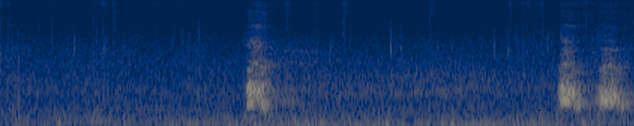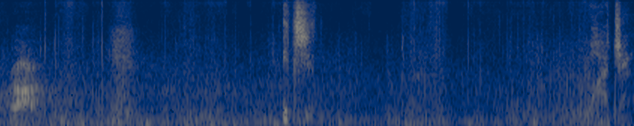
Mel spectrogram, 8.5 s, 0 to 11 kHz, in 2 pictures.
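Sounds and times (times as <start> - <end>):
steady noise: 0.0 - 8.4
dogs barking: 1.6 - 2.2, 3.6 - 4.8.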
